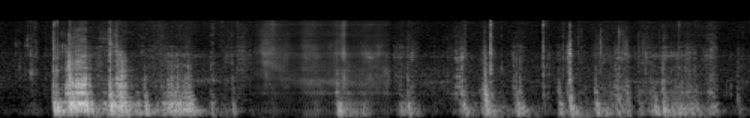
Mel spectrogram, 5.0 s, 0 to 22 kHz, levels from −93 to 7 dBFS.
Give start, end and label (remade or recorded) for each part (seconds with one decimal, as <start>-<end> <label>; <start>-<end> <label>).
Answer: 0.0-1.7 recorded; 1.7-2.6 remade; 2.6-5.0 recorded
